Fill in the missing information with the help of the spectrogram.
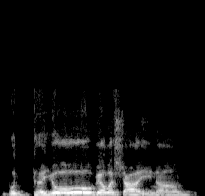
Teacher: यहां पर यो है तो यो को हम थोड़ा लंबा लेकर जाएंगे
